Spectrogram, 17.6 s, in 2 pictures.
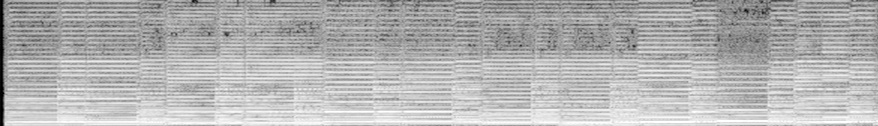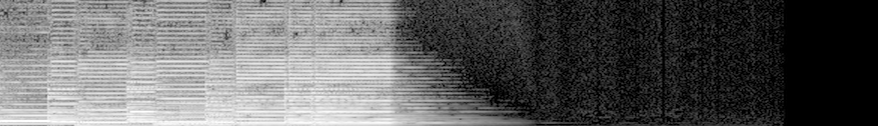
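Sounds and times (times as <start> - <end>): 
saxophone: 0.0 - 13.2.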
